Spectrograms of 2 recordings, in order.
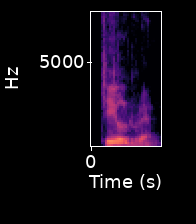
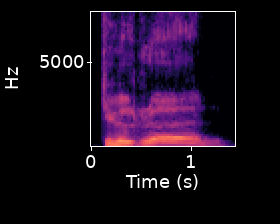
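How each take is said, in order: First: The word is said in a plain, ordinary way. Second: The word is said in a spooky, scary way. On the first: The speaker calls it wrong. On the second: The speaker calls it right.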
